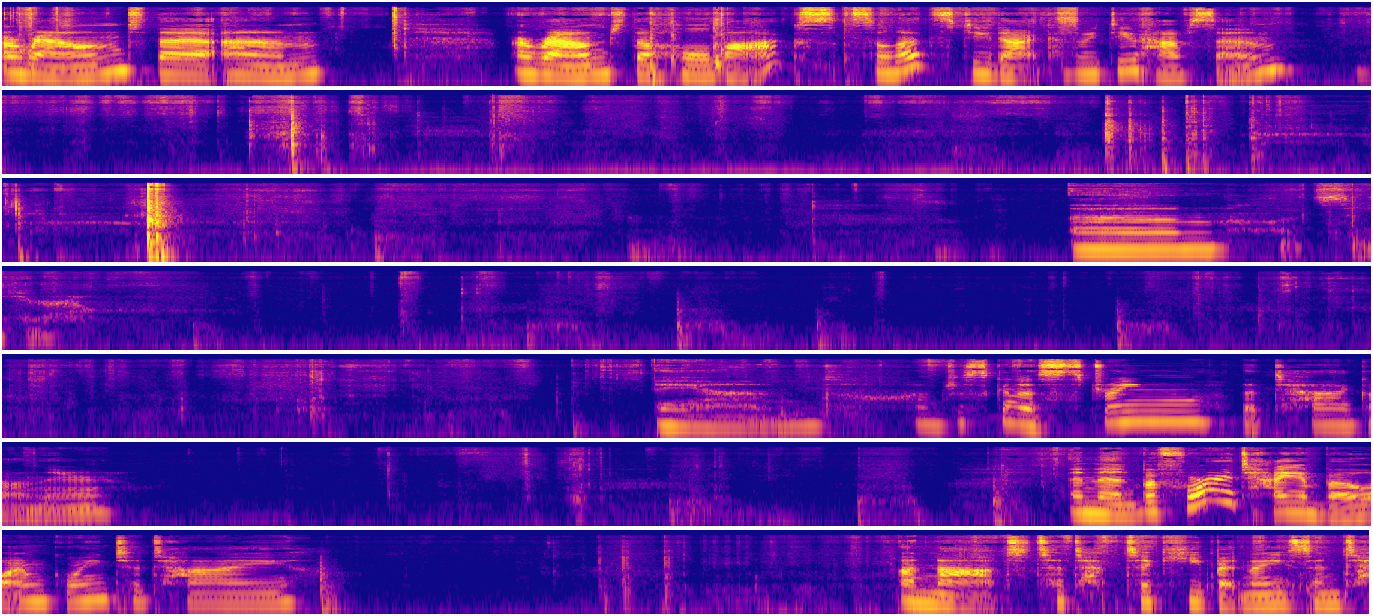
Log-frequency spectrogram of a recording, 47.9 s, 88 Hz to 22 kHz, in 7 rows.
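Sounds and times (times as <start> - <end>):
twine and paper tag rustling: 0.0 - 1.9, 44.0 - 47.9.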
